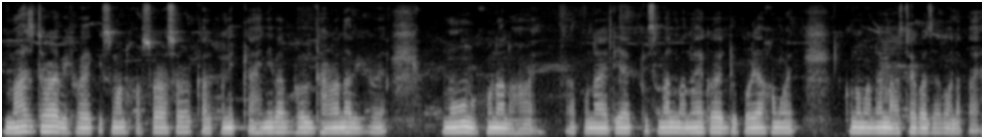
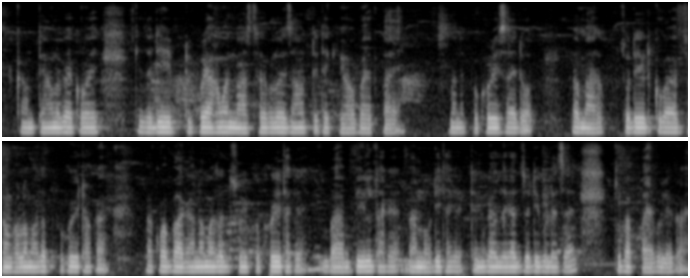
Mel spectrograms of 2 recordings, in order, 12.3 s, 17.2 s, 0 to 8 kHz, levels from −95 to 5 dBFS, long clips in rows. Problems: constant background noise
